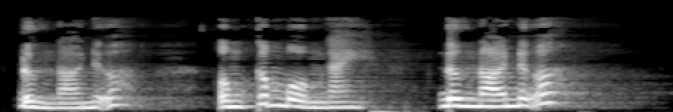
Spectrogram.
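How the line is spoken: Loud shout. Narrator (Vietnamese): Y Vân hét lớn

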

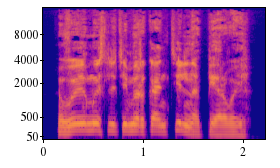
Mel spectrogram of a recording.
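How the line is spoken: Amused snort. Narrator (Russian): хмыкнул Граймс

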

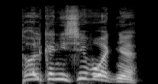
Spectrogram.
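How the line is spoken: Pleading. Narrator (Russian): взмолилась Мариетта

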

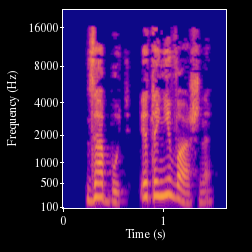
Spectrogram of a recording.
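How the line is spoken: Sharp. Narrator (Russian): резко сказала Рена

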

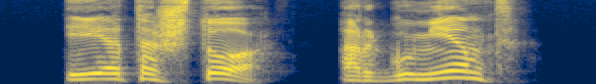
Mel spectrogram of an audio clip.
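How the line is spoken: Loud. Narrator (Russian): громко сказал Рансибл

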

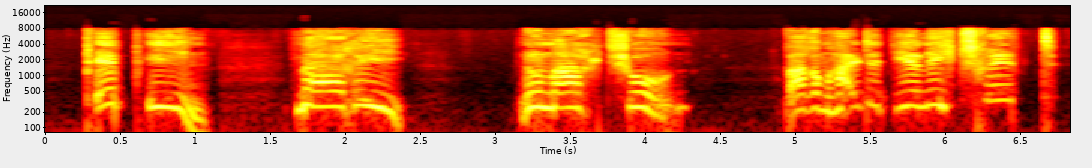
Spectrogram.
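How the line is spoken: Call. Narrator (German): rief er

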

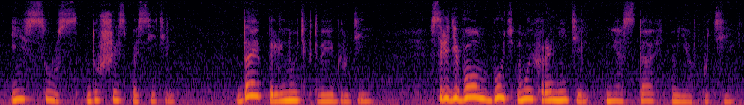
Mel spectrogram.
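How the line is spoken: Mournful faint singing. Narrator (Russian): Едва шевеля губами, он скорбным голосом запел

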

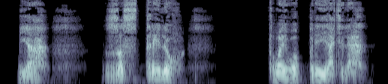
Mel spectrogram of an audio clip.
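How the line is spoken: Strained, forced out. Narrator (Russian): выдавил

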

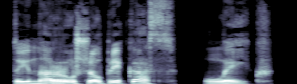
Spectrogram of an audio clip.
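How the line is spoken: Rough growling voice. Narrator (Russian): грубый, рычащий голос императора

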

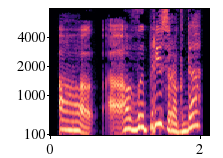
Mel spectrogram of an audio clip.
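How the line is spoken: Timid question. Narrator (Russian): робко поинтересовалась я

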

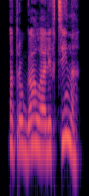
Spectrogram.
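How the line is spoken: Hysterical laughter. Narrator (Russian): Девушка истерически расхохоталась

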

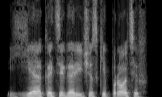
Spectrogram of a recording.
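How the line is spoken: Growl. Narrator (Russian): рычал Ролан

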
